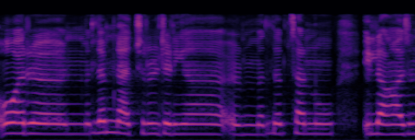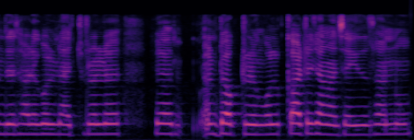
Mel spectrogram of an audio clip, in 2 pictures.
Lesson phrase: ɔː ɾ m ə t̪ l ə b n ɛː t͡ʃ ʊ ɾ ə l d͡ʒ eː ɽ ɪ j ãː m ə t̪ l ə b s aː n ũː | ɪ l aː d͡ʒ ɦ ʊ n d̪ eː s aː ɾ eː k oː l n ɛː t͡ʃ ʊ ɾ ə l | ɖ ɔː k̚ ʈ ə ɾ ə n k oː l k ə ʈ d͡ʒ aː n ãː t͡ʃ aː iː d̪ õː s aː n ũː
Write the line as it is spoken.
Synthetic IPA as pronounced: ɔː ɾ m ə t̪ l ə b n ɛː t͡ʃ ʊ ɾ ə l d͡ʒ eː ɽ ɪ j ãː m ə t̪ l ə b s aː n ũː | ɪ l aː d͡ʒ ɦ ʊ n d̪ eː s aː ɽ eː k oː l n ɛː t͡ʃ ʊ ɾ ə l | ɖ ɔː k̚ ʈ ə ɾ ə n k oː l k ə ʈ d͡ʒ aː n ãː t͡ʃ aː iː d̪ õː s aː n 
